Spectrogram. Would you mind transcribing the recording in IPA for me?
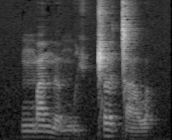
ŋ͡m a˥ n ɜ˨ ŋ o˨˦ ç ǁ ɜ˥ ǀ a˨ lˠ

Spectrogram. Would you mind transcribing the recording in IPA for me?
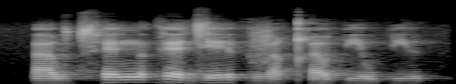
a˨ w t͡sʰ ɛ˦ ŋ ɐ˦ k ɛ˨ d͡z e˦ ɾ ɘ˨ k v ɘ˨ qʰ ɨ˨ w pʲ ɛ˦˨ w pʲ ɨ˦

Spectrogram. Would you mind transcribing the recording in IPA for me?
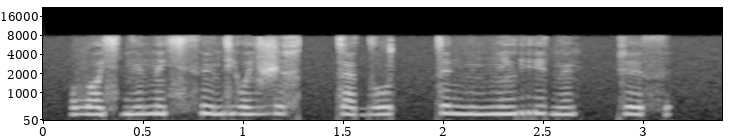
β ʌ sʲ d̪ ẽ n ẽ sʲ θ ĩ d j ʊ lʲ ʒ e x tː æ d̪ o tː e ŋ ĩ ŋ ĩ lʲ rʲ e d̪ ẽ kː e θ

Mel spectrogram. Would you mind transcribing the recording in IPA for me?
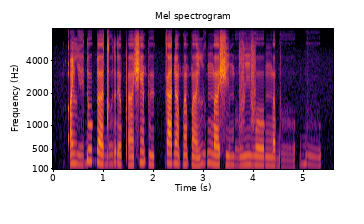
qʼ ɐ̃ ʎ e̤ ɗ u ɠ ɐ d o̤ r ɵ pʼ ɐ̃ ʃ ẽ p ɨ kː a ɗ ɐ̃ p ɐ̃ p ɐ̃ ʎ ṳ ŋ͡m ɐ ʃ i m o̤ v i v oː ŋ͡m ɐ b o̤ | ɓ ṳ

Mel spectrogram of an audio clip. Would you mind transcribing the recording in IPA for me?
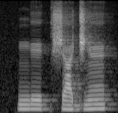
ŋ eː˧ k ʃ a˧ d͡ʒ ɛ̃˦

